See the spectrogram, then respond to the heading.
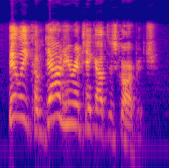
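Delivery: high-pitched, loud hollering yell. Retelling a mother calling up the stairs to someone, imitating a mother yelling. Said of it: "yells up the stairs".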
